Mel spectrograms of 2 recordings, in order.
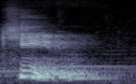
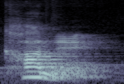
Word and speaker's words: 金: If it's pronounced kin, the nuance of gold is stronger. It can also be pronounced kane when it refers to money, or kana inside of compounds and names like Kanazawa.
